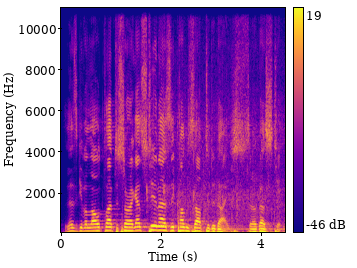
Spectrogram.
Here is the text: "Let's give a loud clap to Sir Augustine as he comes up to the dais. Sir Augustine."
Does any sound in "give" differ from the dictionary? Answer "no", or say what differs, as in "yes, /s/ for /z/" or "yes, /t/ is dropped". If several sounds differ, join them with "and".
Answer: no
